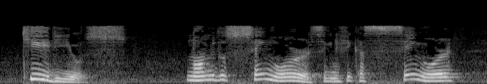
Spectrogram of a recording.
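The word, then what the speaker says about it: κύριος: Primeiro aparece um K. Depois, olha só, aparece um Y. Atenção, aqui ele está na sílaba junto com o K. Está com consoante, nós transliteramos como Y. Ki. Depois um Rho, R, Iota, O e S.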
